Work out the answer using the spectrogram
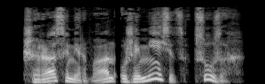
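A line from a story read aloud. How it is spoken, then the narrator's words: Indignant outburst. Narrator (Russian): Возмущенно выплескивает Барсина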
